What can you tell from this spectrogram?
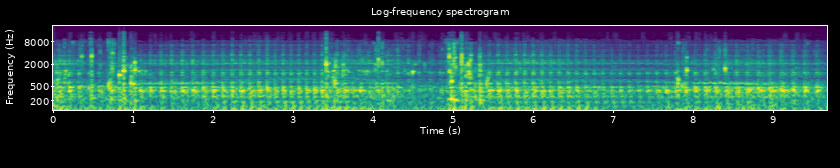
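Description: Fishing boat's engine running steadily, with a few short knocks or splashes at about one second, three and a half seconds, five seconds and eight seconds in.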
